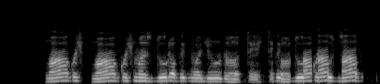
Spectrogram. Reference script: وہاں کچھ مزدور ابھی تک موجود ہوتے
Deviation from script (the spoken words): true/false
true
